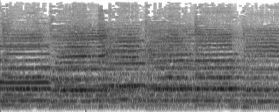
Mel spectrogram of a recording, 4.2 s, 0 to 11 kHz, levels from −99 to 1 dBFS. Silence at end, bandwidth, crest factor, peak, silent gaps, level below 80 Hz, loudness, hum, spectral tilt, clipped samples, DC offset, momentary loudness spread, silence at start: 0 s; 10.5 kHz; 14 dB; -2 dBFS; none; -74 dBFS; -16 LUFS; none; -3 dB/octave; under 0.1%; under 0.1%; 4 LU; 0 s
